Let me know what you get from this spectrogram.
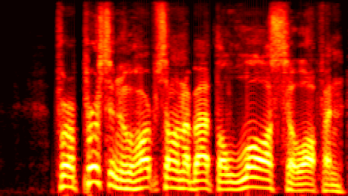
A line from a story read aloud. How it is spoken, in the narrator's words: Kaladin snapped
